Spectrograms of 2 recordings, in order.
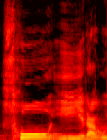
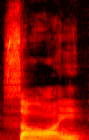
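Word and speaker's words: ซอย: 카오이 가오이 카오는 들어가다 서이는 골목 카오이가 카오이카 자 보통 한국어로이 서위를 바꿨을 때 소이라고 이렇게 많이 적을 거예요. 하지만이 오와 어의 중간 발음을 정확하게 서이 카오이카 하면 골목으로 들어가세요라는 뜻이 되겠습니다.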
